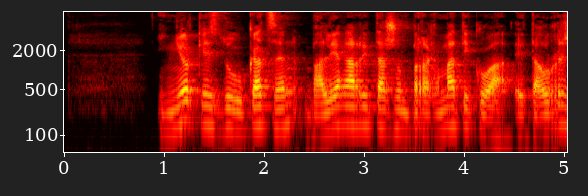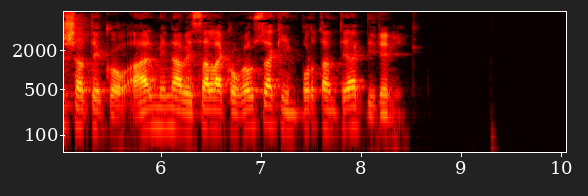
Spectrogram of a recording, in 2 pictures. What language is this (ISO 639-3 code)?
eus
